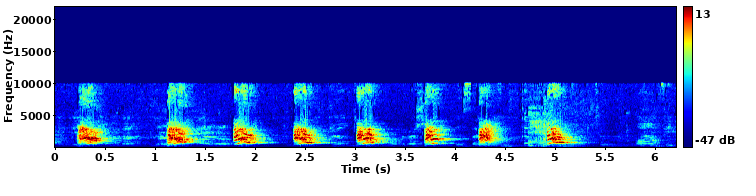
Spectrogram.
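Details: Basset hound puppy, indoors, not wanting to fall asleep, gives a run of about nine short, harmonic yelping cries, one roughly every two-thirds of a second, each sharp at onset and quickly fading.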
